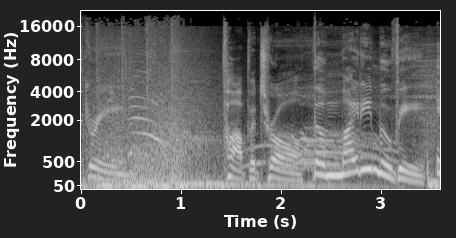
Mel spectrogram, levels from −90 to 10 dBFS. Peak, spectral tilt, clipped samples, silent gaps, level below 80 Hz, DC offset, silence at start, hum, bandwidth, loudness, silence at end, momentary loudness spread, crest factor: -2 dBFS; -5 dB/octave; under 0.1%; none; -20 dBFS; under 0.1%; 0 s; none; 20 kHz; -13 LUFS; 0 s; 5 LU; 10 dB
